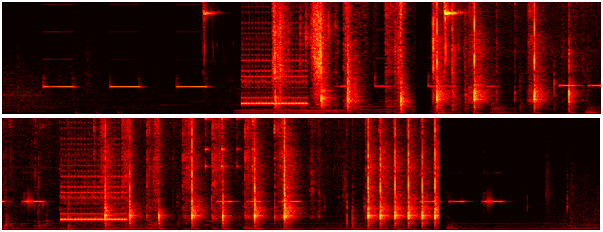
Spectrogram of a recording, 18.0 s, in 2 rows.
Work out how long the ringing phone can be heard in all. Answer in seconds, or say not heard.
2 s.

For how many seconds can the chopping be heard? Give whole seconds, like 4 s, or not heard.
11 s.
